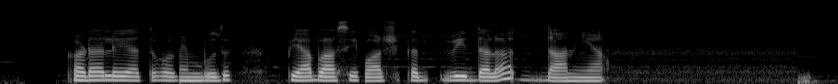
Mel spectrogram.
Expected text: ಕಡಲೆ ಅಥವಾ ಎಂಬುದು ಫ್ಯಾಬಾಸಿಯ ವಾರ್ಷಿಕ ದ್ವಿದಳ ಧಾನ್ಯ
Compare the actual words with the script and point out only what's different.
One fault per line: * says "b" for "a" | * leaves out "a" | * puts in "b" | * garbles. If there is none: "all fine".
all fine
